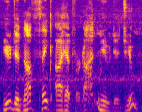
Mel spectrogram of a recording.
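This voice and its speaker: An actor playing Bob, a devoted but menacing husband, in a calm, unhurried radio drama performance. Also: male voice, mid-range voice, slight background noise.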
